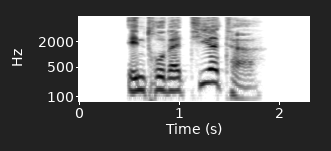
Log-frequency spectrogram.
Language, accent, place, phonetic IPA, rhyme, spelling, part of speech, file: German, Germany, Berlin, [ˌɪntʁovɛʁˈtiːɐ̯tɐ], -iːɐ̯tɐ, introvertierter, adjective, De-introvertierter.ogg
- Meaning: 1. comparative degree of introvertiert 2. inflection of introvertiert: strong/mixed nominative masculine singular 3. inflection of introvertiert: strong genitive/dative feminine singular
